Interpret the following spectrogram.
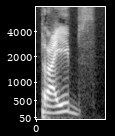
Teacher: आपको एस नहीं सुनाई देगा आपको ज का सुनाई देगा ज जैसे ये है जा प्योर जा लेकिन जा के नीचे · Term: ज का साउंड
